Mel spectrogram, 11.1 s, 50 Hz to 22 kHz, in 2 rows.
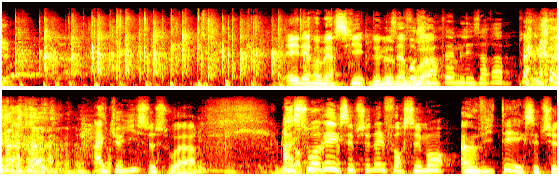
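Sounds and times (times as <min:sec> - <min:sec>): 
speech: 0:00.0 - 0:00.6, 0:02.8 - 0:11.0
small crowd applauding: 0:00.0 - 0:03.3
laughter: 0:05.2 - 0:07.7.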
